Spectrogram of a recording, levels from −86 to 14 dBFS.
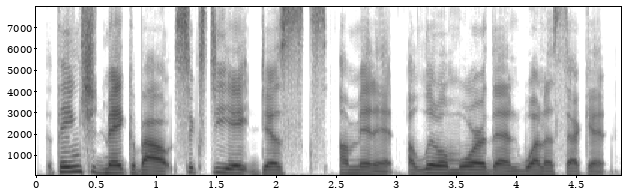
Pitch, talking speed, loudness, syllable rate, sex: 160 Hz, 195 wpm, -17 LUFS, 5.4 syllables/s, female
